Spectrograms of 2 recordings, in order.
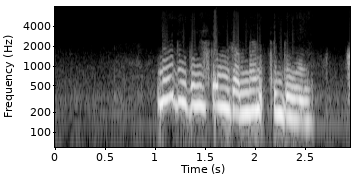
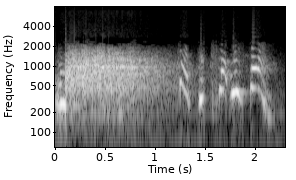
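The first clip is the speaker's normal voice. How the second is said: startled whisper; 13 semitones higher, much slower than usual. Acted. Startled by a gunshot.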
